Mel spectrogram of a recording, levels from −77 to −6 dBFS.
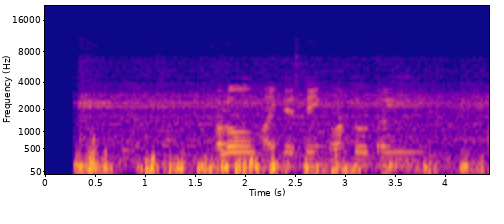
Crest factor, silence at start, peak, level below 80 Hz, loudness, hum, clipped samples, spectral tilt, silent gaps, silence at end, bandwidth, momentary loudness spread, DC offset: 18 dB; 0.25 s; -8 dBFS; -34 dBFS; -28 LUFS; none; under 0.1%; -7.5 dB/octave; none; 0 s; 10.5 kHz; 10 LU; under 0.1%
